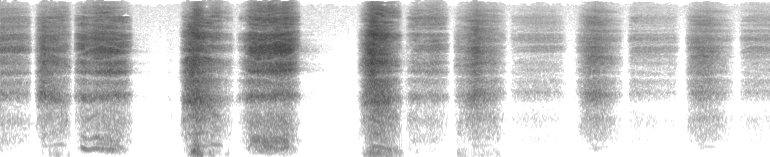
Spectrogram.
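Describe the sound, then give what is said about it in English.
A person dramatizing hanging on a tree gasps for breath in a string of ragged, heaving inhales and exhales, loud at first, then growing fainter and shorter toward the end. No words are spoken. “Surely I'm hanging, gasping for breath.”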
